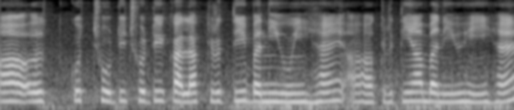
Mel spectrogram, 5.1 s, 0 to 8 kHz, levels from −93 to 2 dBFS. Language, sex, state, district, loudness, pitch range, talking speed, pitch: Hindi, female, Chhattisgarh, Sarguja, -18 LUFS, 235-255 Hz, 150 wpm, 245 Hz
